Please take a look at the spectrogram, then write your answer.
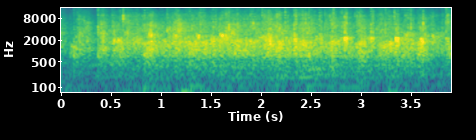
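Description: A crowd applauds steadily at a National Press Club luncheon, a sustained wash of clapping that holds at an even level throughout.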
